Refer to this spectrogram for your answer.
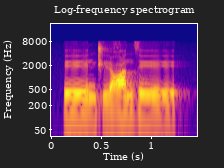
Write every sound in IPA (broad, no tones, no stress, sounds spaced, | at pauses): eː n d͡ʒ ɪː ʕ a n z eː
